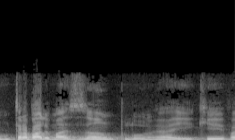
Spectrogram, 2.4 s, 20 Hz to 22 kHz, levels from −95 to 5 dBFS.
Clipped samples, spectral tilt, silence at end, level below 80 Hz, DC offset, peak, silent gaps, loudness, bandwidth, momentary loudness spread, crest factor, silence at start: under 0.1%; -7 dB/octave; 0 s; -52 dBFS; under 0.1%; -10 dBFS; none; -23 LUFS; 11 kHz; 7 LU; 14 dB; 0 s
